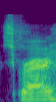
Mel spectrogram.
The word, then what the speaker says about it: Schrier: Schrier is the last name, but Okay, it's Schrier.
